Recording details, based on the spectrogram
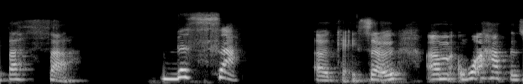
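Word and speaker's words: ث: tongue for the tha, the tip of the tongue slightly comes out of the mouth and softly touches the upper teeth, and air should escape when pronounced correctly.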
